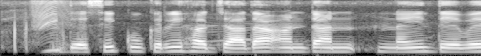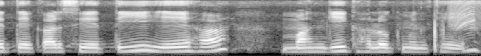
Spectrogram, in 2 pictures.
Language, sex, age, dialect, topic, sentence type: Chhattisgarhi, male, 18-24, Eastern, agriculture, statement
